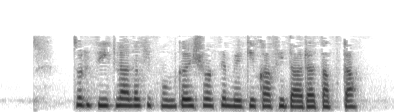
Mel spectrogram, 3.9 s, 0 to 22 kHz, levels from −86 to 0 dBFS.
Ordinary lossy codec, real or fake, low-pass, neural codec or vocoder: MP3, 24 kbps; fake; 7.2 kHz; codec, 16 kHz, 1.1 kbps, Voila-Tokenizer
